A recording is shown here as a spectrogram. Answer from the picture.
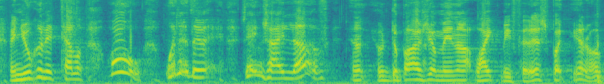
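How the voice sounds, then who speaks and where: A man with a New York accent speaks at a moderate pace in an animated tone, his loudness very even, over noticeable background noise. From New York City (Queens). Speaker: political analyst. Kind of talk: heated debate.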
